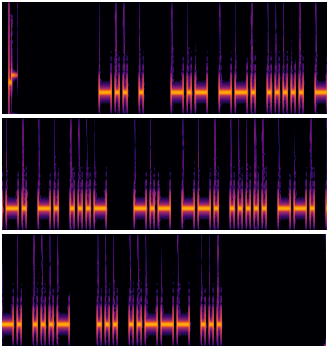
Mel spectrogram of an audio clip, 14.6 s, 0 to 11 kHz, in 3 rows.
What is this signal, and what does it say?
Morse code, heard as a keyed tone, about 20 wpm, 660 Hz. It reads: DE KG5GNV KG5GNV S2S
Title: SOTA QSO Practice 20wpm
